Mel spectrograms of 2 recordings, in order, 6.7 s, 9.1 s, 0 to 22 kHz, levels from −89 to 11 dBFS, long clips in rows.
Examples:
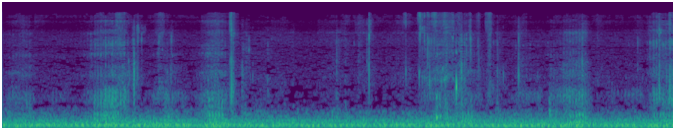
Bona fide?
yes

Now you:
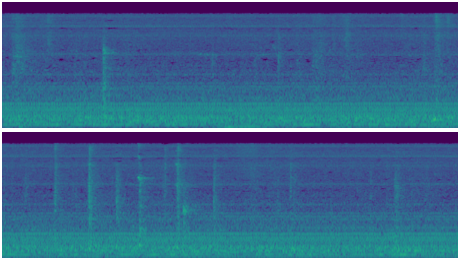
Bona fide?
no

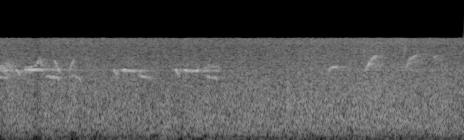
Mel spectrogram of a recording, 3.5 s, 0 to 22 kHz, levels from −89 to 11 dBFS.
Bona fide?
no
